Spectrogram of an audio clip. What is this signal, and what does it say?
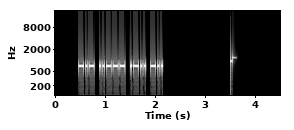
Morse code, heard as a keyed tone, about 36 wpm, 700 Hz. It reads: K2LD
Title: USA Call Signs - 4 Characters - 4x Character Spacing - 35wpm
